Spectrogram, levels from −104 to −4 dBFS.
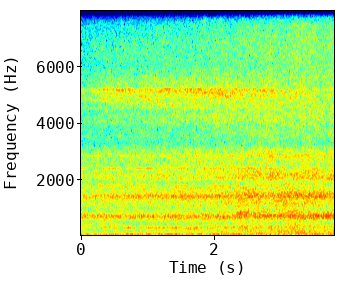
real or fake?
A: real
